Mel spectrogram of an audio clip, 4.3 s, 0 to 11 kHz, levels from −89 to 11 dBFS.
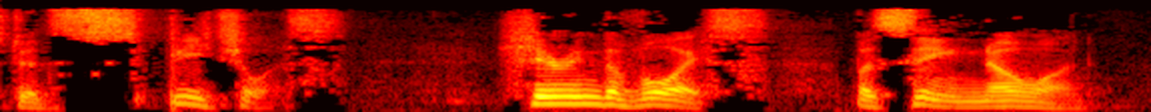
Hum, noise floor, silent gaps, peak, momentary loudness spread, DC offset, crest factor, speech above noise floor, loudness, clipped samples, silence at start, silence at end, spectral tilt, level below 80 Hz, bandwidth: none; -58 dBFS; none; -6 dBFS; 14 LU; under 0.1%; 20 dB; 34 dB; -24 LUFS; under 0.1%; 0 s; 0.25 s; -3 dB/octave; -62 dBFS; 8.8 kHz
